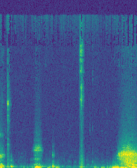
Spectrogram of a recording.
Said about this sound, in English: Sorry, I just yawned.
